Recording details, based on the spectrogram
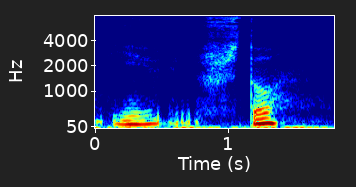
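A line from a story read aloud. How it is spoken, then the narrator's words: Whispered. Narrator (Russian): прошептал Драко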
